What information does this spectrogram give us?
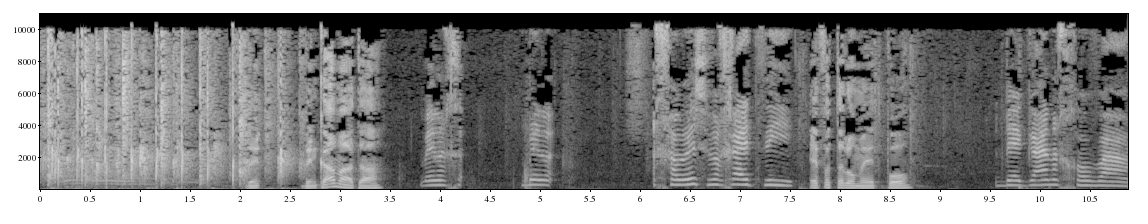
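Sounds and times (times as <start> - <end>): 
audience applauding a young boy at a gathering: 0.0 - 3.3
speech: 2.1 - 3.5, 4.1 - 5.3, 6.3 - 8.8, 9.6 - 10.8.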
